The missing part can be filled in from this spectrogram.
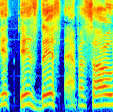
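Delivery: very high, very slow alien voice, words stretched out. Teasing the other speaker about their earlier line: Dalek voice. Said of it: "You almost went a bit Dalek there".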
